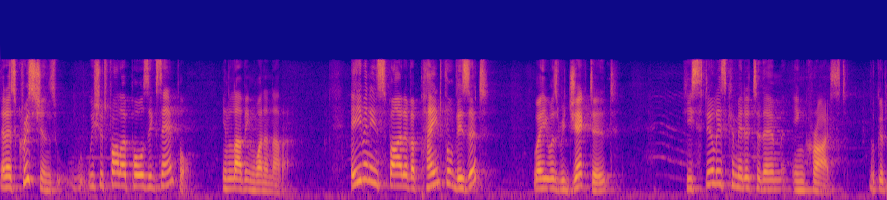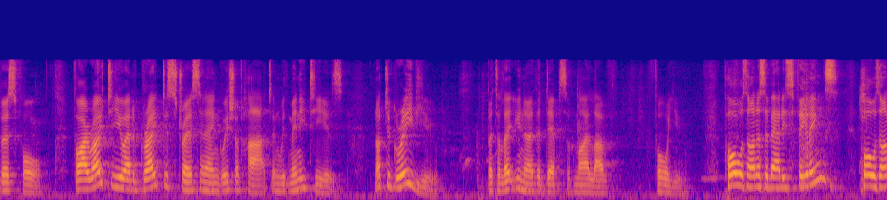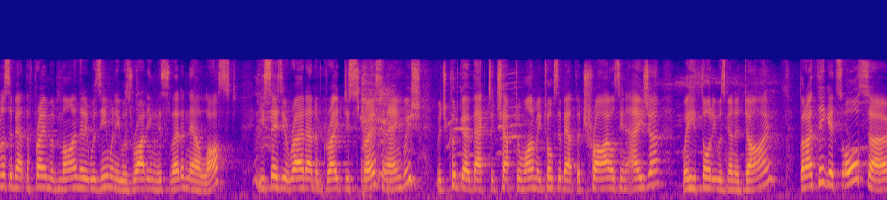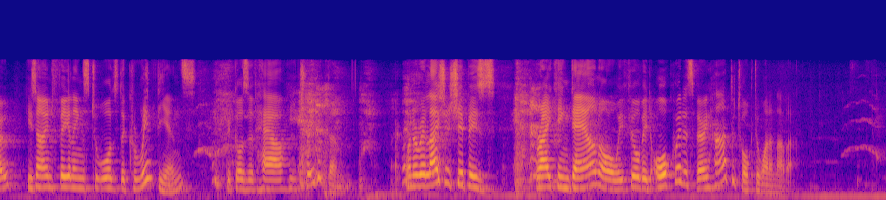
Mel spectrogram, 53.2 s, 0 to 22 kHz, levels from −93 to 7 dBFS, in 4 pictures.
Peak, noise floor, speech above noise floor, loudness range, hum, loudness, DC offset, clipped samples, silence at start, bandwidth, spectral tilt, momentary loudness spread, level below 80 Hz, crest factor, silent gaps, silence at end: -4 dBFS; -54 dBFS; 33 dB; 7 LU; none; -22 LUFS; under 0.1%; under 0.1%; 0 s; 7.6 kHz; -4 dB/octave; 14 LU; -52 dBFS; 20 dB; none; 0 s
